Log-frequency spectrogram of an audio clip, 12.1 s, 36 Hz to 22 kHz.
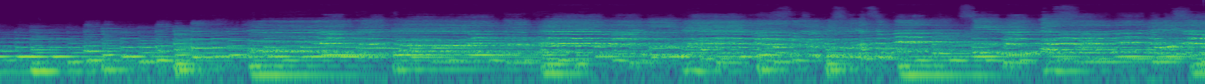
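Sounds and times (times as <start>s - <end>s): children's choir singing: 2.5s - 12.0s.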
